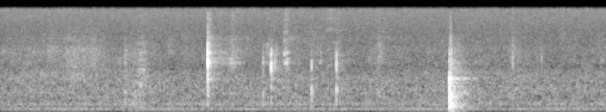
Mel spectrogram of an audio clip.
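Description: Kitchen utensils clinking and tapping against a glass mixing bowl: a sharp click about two seconds in, a few light ticks after it, and a louder knock with a short ring about four and a half seconds in, over a steady low hum.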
